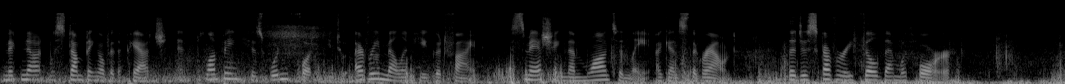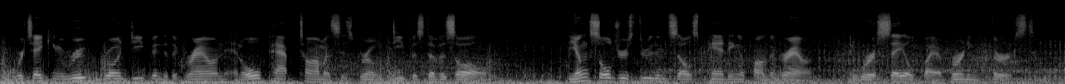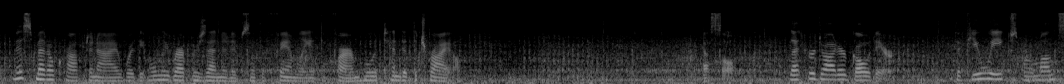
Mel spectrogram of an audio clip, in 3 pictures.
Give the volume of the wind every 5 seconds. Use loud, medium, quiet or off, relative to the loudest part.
loud, loud, loud, medium, medium, medium, medium.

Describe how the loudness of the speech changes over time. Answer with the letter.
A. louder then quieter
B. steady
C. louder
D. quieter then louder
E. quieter
B.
